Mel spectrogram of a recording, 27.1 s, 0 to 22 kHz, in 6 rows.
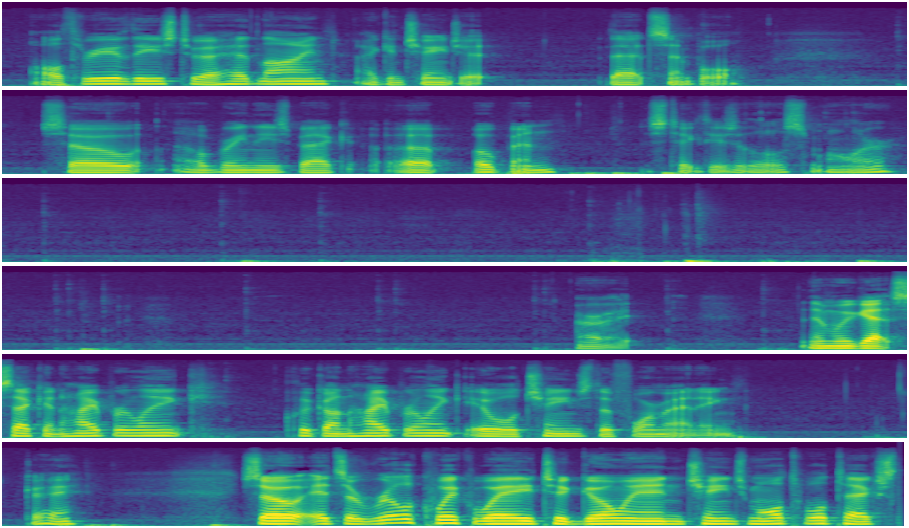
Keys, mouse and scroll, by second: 7.3 ctrl+t, 8.5 ctrl+t, 8.6 shift+click, 8.7 shift+double click, 9.6 shift+click, 12.4 Return, 13.9 ctrl+click, 23.0 ctrl+alt+z.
